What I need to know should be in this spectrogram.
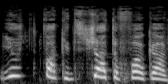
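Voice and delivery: high, loud furious mom yell; angry mom. Retold or imitated. Mom snapping at her smartass son, loud and high. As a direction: bite his head off, high and loud.

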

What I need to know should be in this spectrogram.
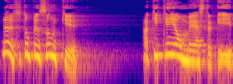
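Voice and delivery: high, fast mock rebuke, a bossy master; hammed-up indignant boss; mock scolding. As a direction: play a haughty teacher putting them in their place. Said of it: "ele poderia chegar e falar assim".

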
